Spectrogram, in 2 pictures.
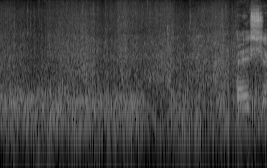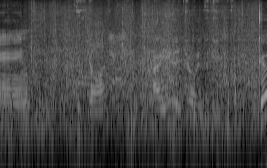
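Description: Wind on the microphone over small waves lapping on a lake shore, with a steady rush. A short voice cuts in about halfway through, and fainter voices follow.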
